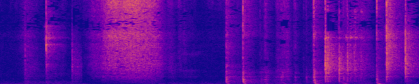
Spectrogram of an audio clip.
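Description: Thin laser-cut plywood rubbing and sliding over a wooden tabletop in one brief swish about a second in. It is followed by a quick run of sharp wooden clicks and taps as the pieces and the plywood sheet are handled.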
